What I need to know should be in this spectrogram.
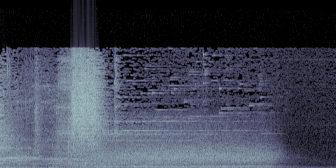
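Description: A rushing whoosh swells and fades.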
